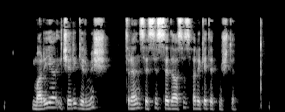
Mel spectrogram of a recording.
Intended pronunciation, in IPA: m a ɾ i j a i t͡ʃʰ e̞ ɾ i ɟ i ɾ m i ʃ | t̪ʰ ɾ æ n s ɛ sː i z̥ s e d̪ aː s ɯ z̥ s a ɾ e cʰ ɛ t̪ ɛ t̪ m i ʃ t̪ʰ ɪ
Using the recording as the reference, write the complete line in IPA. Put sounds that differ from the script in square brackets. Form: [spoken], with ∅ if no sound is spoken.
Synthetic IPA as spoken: m a ɾ i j a i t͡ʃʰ e̞ ɾ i ɟ i ɾ m i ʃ | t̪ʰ ɾ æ n s ɛ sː i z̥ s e d̪ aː s ɯ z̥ [h] a ɾ e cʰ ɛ t̪ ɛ t̪ m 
